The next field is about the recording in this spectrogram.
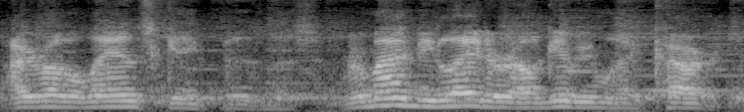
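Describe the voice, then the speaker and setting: A man voicing a chatty, intrusive small-town barfly in a stage monologue, talking loudly and pushing for conversation. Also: mid-range voice, lively intonation, fairly quick, faint music behind. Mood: chatty, prying. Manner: loud, intrusive, talkative.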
